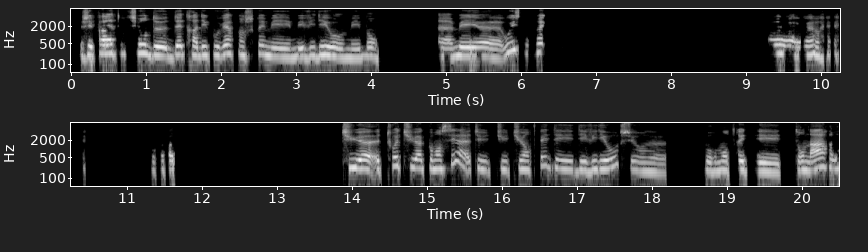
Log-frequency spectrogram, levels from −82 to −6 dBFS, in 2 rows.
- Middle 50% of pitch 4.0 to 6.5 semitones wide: No, average, 3.2 semitones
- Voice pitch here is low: No, high, 200 Hz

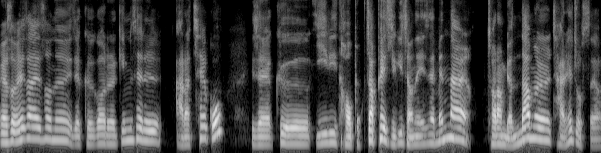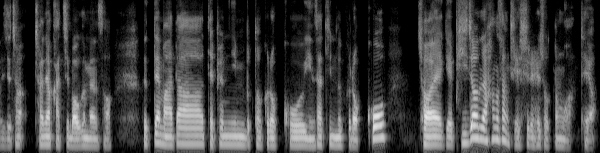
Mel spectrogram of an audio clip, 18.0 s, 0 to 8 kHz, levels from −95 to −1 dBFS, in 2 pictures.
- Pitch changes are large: Yes, wide, 7.3 semitones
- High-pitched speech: No, low, 120 Hz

